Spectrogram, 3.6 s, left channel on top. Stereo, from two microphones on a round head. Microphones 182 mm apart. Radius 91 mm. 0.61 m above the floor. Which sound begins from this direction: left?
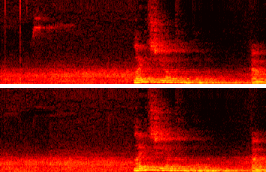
A woman speaking, at 1.8 s.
